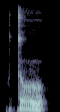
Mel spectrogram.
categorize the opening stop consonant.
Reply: plain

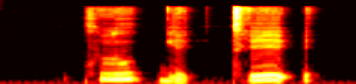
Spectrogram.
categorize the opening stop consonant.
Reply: aspirated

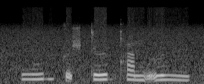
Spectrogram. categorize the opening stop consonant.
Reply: plain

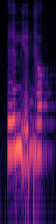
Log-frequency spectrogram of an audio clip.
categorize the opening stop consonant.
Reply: plain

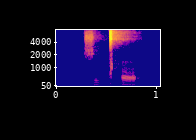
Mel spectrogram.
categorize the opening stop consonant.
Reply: click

